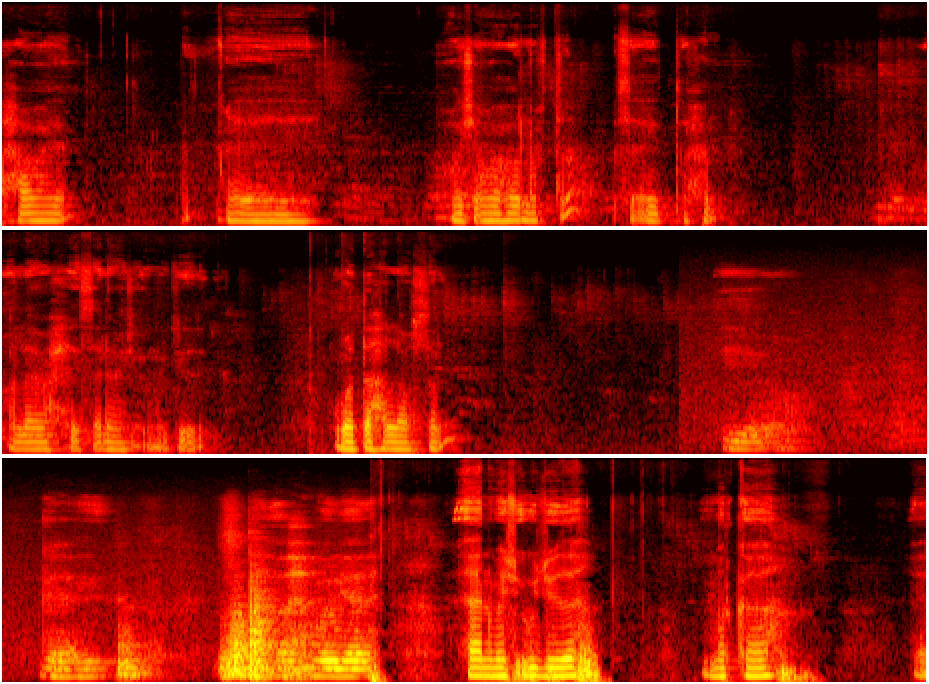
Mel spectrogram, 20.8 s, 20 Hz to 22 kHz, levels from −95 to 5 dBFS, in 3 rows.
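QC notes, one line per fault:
12.01 to 16.63 s, switch to a distant microphone: the speech abruptly turns roomy and hollow, with thinner bass, then snaps back just as suddenly, most likely because the close microphone dropped out and a farther one took over. Loudness stays about the same, but room noise rises to about 35 dB below the speech. A spectrogram shows the low end thinning and reverberant smearing between syllables; the waveform shows a raised noise floor in the gaps, with hard edges at both ends.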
